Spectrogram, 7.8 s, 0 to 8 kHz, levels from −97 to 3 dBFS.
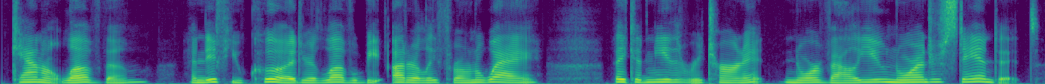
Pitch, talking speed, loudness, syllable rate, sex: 210 Hz, 190 wpm, -19 LUFS, 5.2 syllables/s, female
